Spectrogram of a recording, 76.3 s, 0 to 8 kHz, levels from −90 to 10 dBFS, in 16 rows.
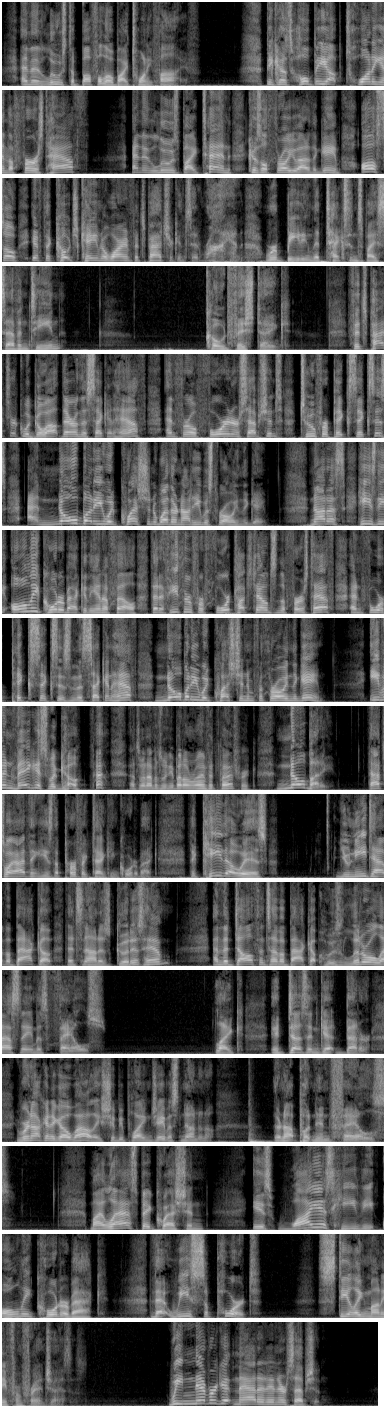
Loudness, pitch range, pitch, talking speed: -21 LUFS, 160-215 Hz, 185 Hz, 170 wpm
